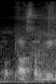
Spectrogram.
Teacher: जिन वर्णों का उच्चारण करते समय जिह्वा का अगला भाग मसूड़ों को स्पर्श करता है, हवा पार्श्व के आसपास निकलती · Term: पार्श्विक व्यंजन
